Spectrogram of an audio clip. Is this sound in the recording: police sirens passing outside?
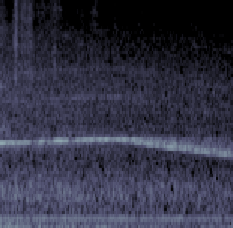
yes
